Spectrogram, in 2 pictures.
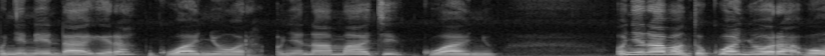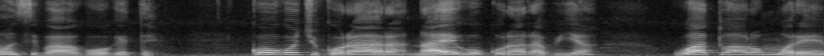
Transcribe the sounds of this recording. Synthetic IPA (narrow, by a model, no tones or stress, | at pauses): oɲeneːndaɣeɾaŋkwaɲoɾao̰ɲenamat͡ʃeŋkwaɲu | o̰ɲenaβaːntokwaɲoɾa̰βoːnsiβaɣoɣete | koɣot͡ʃikoɾaɾanaeɣokoɾaɾaβia | ɣwatwaɾomoɾe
